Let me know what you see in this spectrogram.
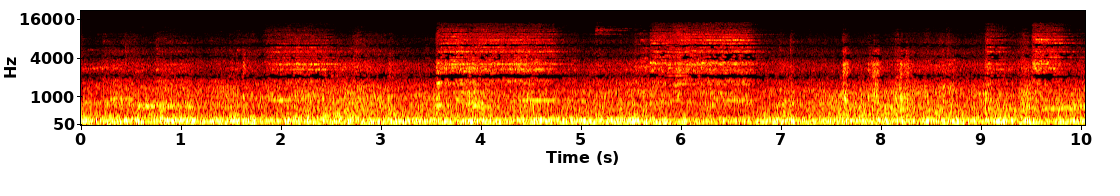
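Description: Double-stack intermodal freight cars rolling past close by: a steady rumble and clatter of steel wheels on the rails. Short spells of higher-pitched hissing noise come a few times, around four, six and nine seconds in.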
